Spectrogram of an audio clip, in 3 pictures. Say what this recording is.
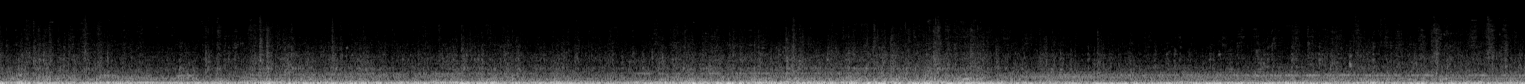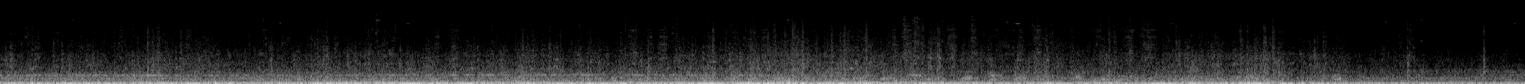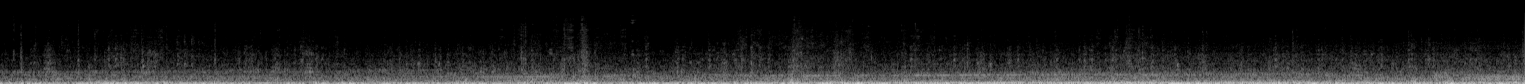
auto truck van int driving bumpy great dirt road to village metal rattle2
